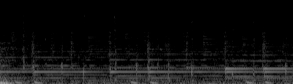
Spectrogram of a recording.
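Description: A slow horse walks in the Ranch Simulator video game, its hooves clip-clopping in a steady rhythm of soft, evenly spaced thuds over a faint tonal background.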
